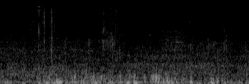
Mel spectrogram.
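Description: Wind buffeting a phone's microphone outdoors: an uneven low rumble that swells and drops.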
